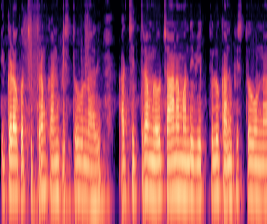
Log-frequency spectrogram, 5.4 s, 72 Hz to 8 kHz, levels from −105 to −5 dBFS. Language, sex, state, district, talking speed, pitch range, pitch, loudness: Telugu, male, Telangana, Hyderabad, 135 wpm, 125-135 Hz, 130 Hz, -20 LUFS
